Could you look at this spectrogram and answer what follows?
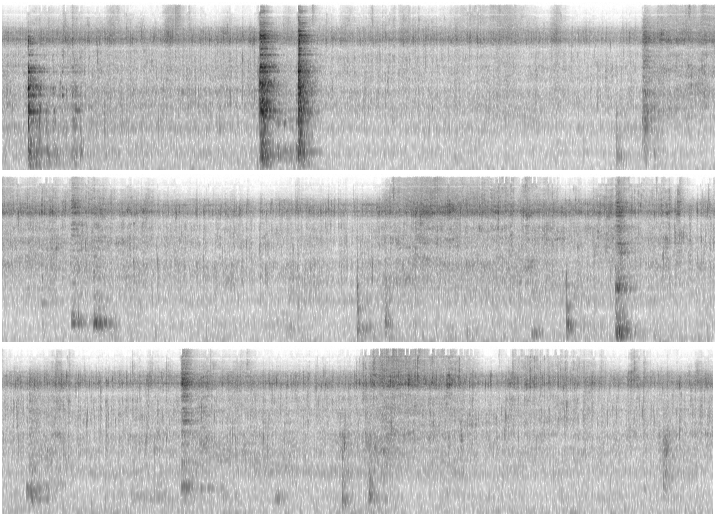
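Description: Chicken pieces frying in a pan for restaurant-style chicken bhuna give a steady soft sizzle, with sharper clatters of stirring now and then, heard close with no talk.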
